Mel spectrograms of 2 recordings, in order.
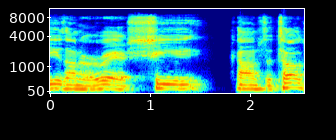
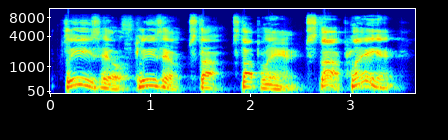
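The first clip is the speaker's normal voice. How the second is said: put-on desperate pleading, higher; 5 semitones higher than usual. Retelling what she said after the police arrested him: imitating someone begging and pleading. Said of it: "she started begging and pleading".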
